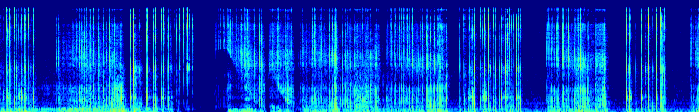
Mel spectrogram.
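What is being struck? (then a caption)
Croc-embossed leather purse. A croc-embossed purse is tapped and scratched with quick, dense, bright scratching and tapping across its textured surface. The strokes come in bursts separated by a few brief silent pauses.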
